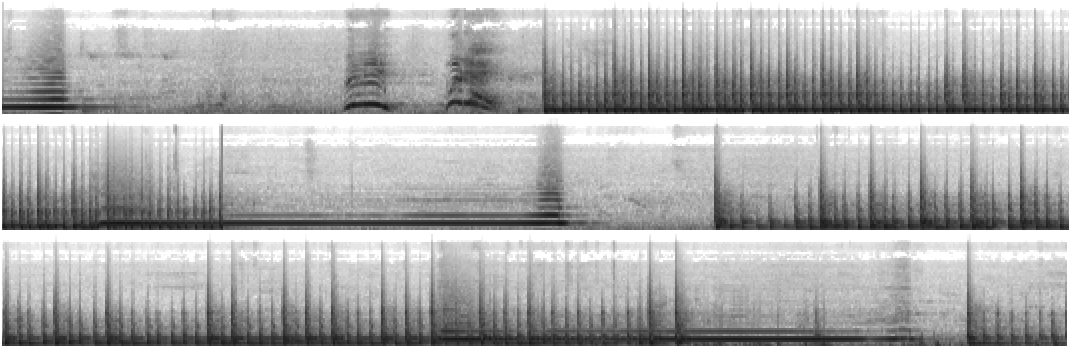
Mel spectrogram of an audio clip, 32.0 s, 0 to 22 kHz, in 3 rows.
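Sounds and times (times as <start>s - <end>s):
wooden slit drum beating: 5.2s - 13.2s, 17.8s - 30.4s, 31.0s - 31.9s.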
